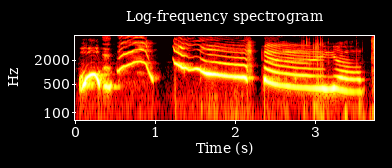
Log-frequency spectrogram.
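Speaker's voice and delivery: high anguished yell; frustrated cry. Real, not acted. Dies in game.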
